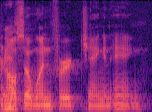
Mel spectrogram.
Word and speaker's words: Chang and Eng: So I want to go back to Chang and Eng.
